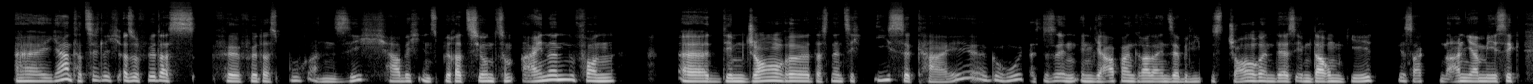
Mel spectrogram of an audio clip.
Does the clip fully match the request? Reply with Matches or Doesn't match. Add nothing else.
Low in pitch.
Doesn't match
